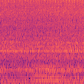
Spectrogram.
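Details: Honda CR-V after fixing no-start (fuel pump, regulator and O-ring replaced, check-engine code cleared): starts on one click, smooth even idle with no stumble, misfire or knock.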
